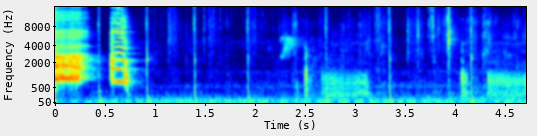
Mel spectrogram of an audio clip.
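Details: Pradu-coloured decoy cock junglefowl crowing: a loud, harsh, broken crow fills the first second, then quiet, with scattered clicks and soft rustling noises for the rest.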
